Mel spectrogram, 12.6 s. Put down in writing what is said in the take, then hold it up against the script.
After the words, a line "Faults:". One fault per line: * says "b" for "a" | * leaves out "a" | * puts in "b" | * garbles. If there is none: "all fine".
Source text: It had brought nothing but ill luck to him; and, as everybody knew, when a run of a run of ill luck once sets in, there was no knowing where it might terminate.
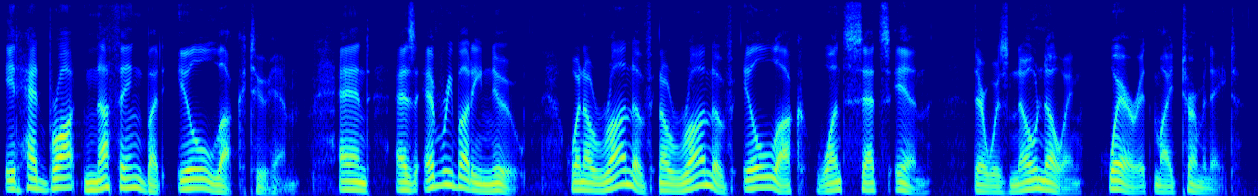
It had brought nothing but ill luck to him; and, as everybody knew, when a run of a run of ill luck once sets in, there was no knowing where it might terminate.
Faults:
all fine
